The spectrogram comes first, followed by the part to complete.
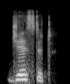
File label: "gestate", Indian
